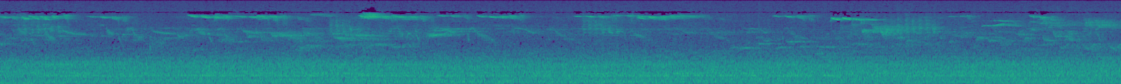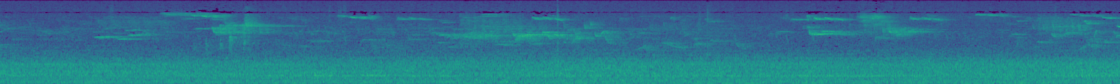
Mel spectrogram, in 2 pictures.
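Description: Faint birds chirping in short, scattered calls over a steady low hum.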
